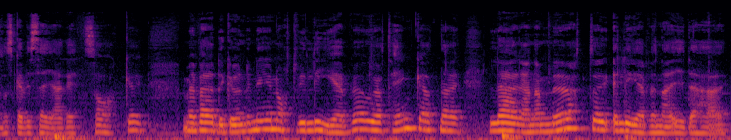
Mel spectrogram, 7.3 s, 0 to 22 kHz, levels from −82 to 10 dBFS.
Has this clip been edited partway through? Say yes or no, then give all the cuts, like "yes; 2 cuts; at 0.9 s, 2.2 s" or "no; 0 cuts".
no; 0 cuts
